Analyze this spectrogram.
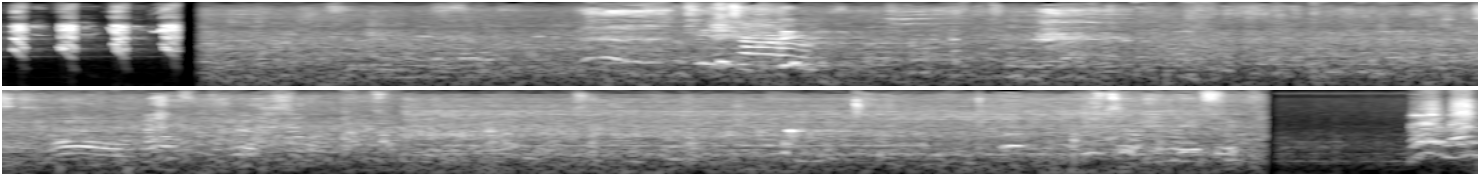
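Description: Passersby murmur and chatter outdoors on a busy street.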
